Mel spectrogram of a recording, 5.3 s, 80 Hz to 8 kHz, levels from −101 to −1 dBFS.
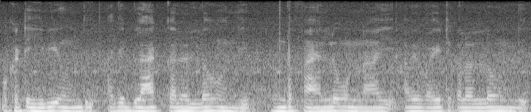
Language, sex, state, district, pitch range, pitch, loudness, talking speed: Telugu, male, Telangana, Hyderabad, 100-105 Hz, 100 Hz, -13 LUFS, 180 wpm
